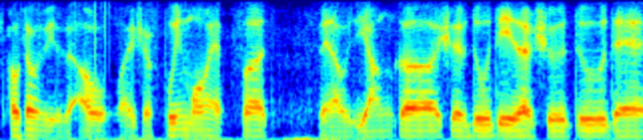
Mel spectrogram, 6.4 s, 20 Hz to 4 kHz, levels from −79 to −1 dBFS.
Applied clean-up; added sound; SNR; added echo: neural separator model SepFormer WHAM!.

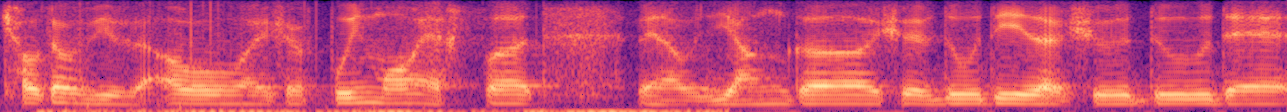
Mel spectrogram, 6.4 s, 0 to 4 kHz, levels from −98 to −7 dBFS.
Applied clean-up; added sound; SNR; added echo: none; Crackle; 13 dB; none.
